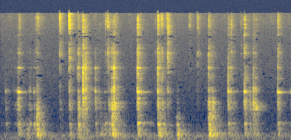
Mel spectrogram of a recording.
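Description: Light metallic clicks and taps, roughly three a second and uneven, some with a faint ring: hands and a hex tool working at an Allen screw on a partly dismantled aluminium vacuum pump housing.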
